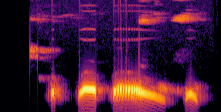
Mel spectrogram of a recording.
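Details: Four-month caged wild-caught spotted dove, Ninh Thuận, Vietnam, with a heavy 'thổ sấm' voice, calling doves in; one four-part phrase: clipped opening, rounded coo, long sliding-down coo, small final coo, otherwise quiet.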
